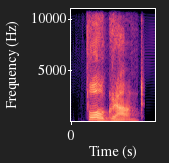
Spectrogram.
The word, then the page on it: Foreground: Indian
